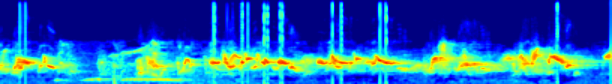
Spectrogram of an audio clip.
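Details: Caged red-whiskered bulbuls kept in Singapore during a rotational sparring display give a fast, dense stream of bubbly chattering and warbling notes, with sharp clicks and a brief lower whistle.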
